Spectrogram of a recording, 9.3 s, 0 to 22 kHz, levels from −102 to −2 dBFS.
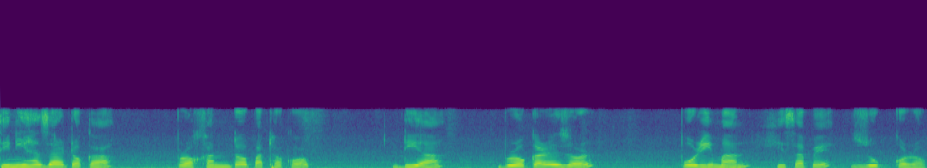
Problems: constant background noise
